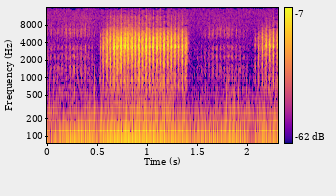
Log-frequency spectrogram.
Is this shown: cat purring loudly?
yes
